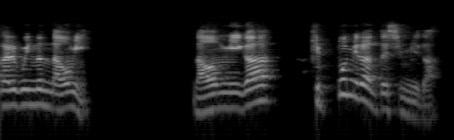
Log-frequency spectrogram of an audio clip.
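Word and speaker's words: נעמי: 나오미가 기쁨이라는 뜻입니다. 나오미, 나오미 이렇게 읽습니다. 여기 오 발음이 나죠.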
